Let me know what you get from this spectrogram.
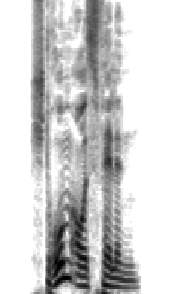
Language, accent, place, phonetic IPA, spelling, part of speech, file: German, Germany, Berlin, [ˈʃtʁoːmʔaʊ̯sˌfɛlən], Stromausfällen, noun, De-Stromausfällen.ogg
- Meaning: dative plural of Stromausfall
